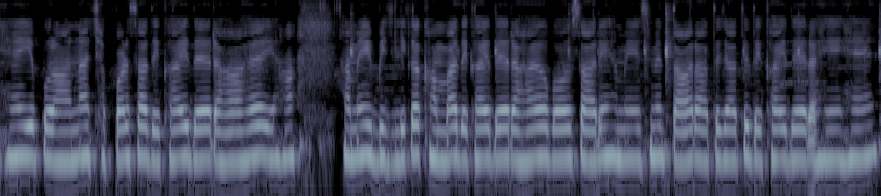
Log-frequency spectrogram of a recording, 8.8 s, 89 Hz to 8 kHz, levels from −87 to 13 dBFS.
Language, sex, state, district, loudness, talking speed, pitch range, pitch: Hindi, female, Maharashtra, Nagpur, -32 LUFS, 215 wpm, 210-220 Hz, 210 Hz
